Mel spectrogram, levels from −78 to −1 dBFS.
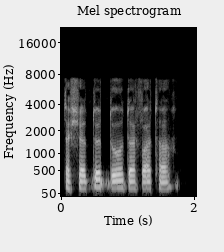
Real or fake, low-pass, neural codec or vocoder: fake; 7.2 kHz; codec, 16 kHz, 8 kbps, FunCodec, trained on Chinese and English, 25 frames a second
